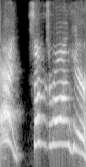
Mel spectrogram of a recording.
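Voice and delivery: very high, loud yelling shout. Retelling how YouTube reacted to stopped advertising: imitating someone yelling. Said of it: "YouTube yelling at me like".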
